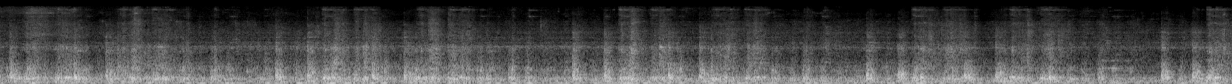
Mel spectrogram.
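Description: INKA-built KfW-series train passing close by, its wheels clacking over the rail joints in a steady run of clicks.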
